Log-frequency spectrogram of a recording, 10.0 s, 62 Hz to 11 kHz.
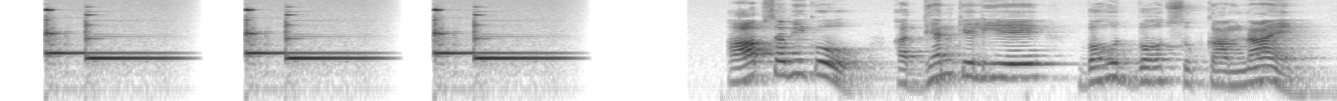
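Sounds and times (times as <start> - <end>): two-tone doorbell chime: 0.4 - 4.5.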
